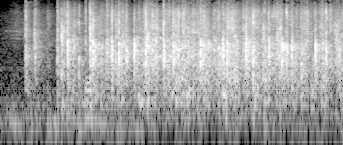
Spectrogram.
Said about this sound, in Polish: Państwu brawa.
